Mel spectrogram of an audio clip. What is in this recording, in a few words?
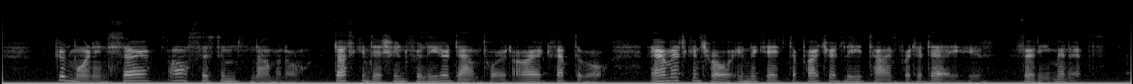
computer voice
